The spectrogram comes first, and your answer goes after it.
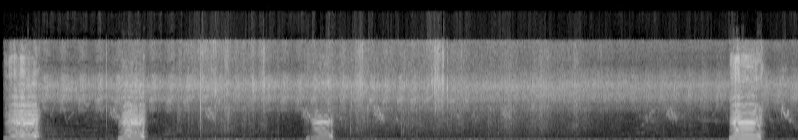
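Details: Goat bleating: four loud wavering, nasal bleats about half a second each, spaced irregularly with quiet gaps and a steady low hum beneath.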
